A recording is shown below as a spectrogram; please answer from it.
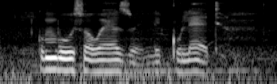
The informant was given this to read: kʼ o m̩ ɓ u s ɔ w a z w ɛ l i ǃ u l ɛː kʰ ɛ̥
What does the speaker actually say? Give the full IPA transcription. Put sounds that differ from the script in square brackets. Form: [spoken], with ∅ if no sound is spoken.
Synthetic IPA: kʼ [u] m̩ ɓ u s ɔ w [ɛ] z w ɛ l i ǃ u l ɛː [tʰ] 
